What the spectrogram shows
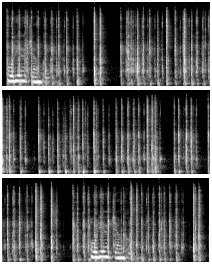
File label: keyboard typing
